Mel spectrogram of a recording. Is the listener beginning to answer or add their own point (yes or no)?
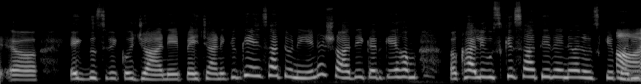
yes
